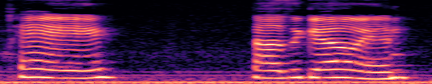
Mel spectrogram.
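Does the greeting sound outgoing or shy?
shy. The greeting sounds quiet, reserved and shy. The person holds back with strangers. "I'm just more like"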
